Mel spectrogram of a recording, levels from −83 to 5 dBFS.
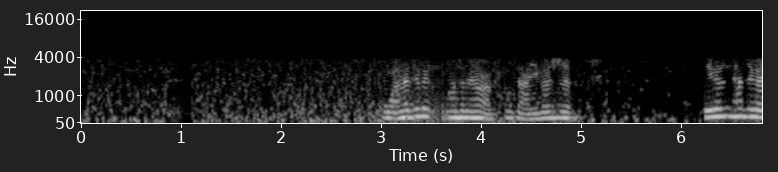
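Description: Overdone noise removal runs through this whole speech clip: a noise reducer set too strong switches off individual frequency bands near its noise estimate, leaving near-silent backgrounds with twinkling specks. Lost AMR speech frames cause dropouts at 0.90–1.13 s, 3.44–3.71 s and 6.06–6.13 s. In each, the decoder repeats its last good pitch and vocal-tract settings with falling gain. The first gap lasts about 200 ms, which fits a run of ten 20 ms frames, so the sound smears and fades to silence. The second is broken up, with a longest stretch of about 120 ms. The last, about 60 ms, is brief. Throughout, the narrowband mobile codec cuts everything above 4 kHz and adds a light synthetic edge.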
